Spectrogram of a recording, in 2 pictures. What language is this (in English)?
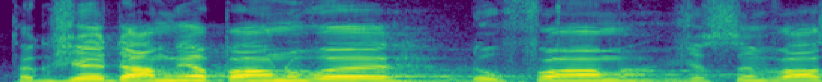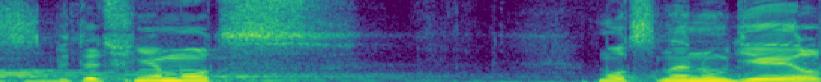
Czech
